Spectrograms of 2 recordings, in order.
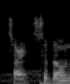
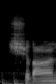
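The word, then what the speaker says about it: Shavon: Absolutely love, Savone Ravel. I always forget, he has a silent H in the first name. It is not Siobhan or Siobhan, it is Savone.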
